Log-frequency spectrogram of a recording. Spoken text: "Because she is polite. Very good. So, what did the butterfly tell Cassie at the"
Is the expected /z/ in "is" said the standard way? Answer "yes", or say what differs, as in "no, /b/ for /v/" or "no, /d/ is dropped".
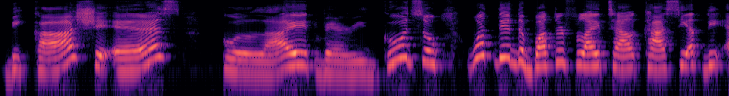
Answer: no, /s/ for /z/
